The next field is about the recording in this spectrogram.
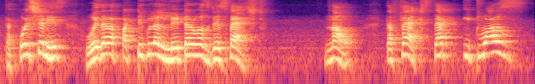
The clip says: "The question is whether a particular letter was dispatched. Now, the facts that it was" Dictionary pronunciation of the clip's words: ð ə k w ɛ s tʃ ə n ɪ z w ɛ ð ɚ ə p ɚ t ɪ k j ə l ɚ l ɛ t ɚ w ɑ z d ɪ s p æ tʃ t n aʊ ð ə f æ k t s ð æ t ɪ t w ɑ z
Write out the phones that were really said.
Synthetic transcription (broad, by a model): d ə k w ɛ s tʃ ə n ɪ z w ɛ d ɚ ə p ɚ t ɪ k j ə l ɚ l ɛ t ɚ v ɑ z d ɪ s p æ tʃ t n aʊ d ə f æ k t s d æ t ɪ t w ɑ z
